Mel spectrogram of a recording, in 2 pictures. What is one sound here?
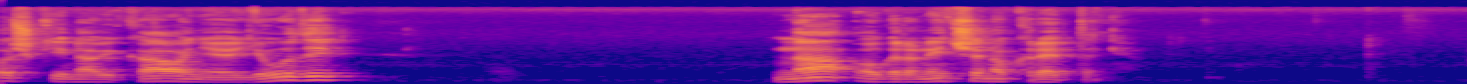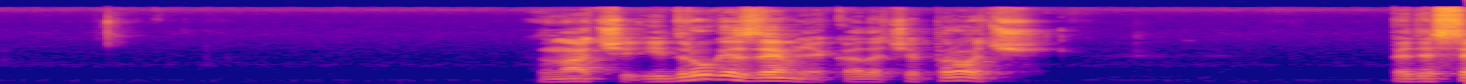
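A middle-aged man speaks calmly and close up, with pauses.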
